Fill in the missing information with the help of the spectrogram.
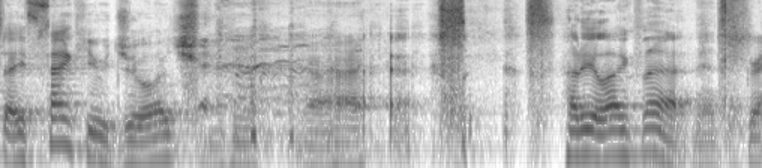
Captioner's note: laughter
